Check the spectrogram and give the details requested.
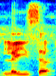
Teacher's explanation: اور پہلے یا سے پہلے کیا ہے؟ زبر ہے، تو یا لین ہو جائے گی. لیس، جلدی سے بولیں گے مدہ نہیں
